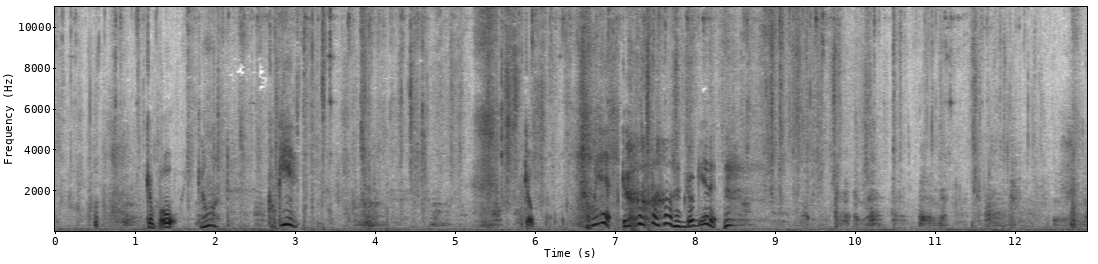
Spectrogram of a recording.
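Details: Merle Great Dane, a two-year-four-month-old rescue in a fleece sweater, playing and wrestling in a backyard with another dog; wavering whiny, grumbling vocal bursts early on and again in a longer wobbling run midway, with a man urging him to fetch.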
